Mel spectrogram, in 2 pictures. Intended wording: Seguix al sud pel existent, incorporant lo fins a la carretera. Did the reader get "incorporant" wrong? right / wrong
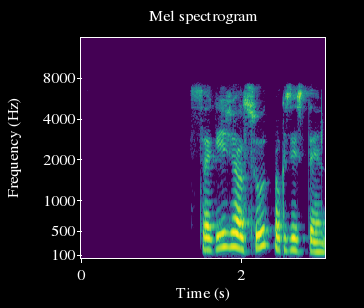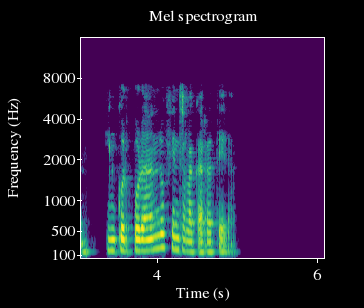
right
